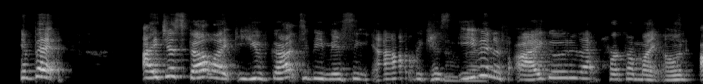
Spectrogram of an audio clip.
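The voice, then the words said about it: Hoarse, froggy throat. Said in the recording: “I have a frog in my throat”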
